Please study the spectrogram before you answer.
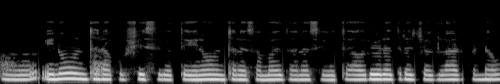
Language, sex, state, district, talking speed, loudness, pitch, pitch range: Kannada, male, Karnataka, Mysore, 165 wpm, -15 LUFS, 225 Hz, 220-230 Hz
